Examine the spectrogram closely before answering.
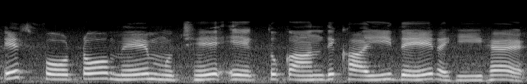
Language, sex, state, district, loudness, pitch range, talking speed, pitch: Hindi, female, Madhya Pradesh, Katni, -13 LUFS, 215-240 Hz, 115 wpm, 225 Hz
